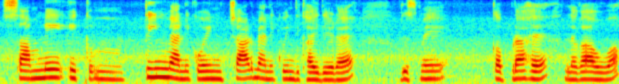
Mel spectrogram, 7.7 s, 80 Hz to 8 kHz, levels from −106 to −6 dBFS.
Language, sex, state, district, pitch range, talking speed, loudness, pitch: Hindi, female, Punjab, Pathankot, 205-225 Hz, 115 wpm, -16 LUFS, 215 Hz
